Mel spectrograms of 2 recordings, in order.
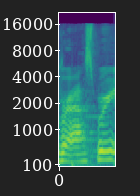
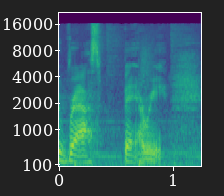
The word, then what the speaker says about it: raspberry: So P in raspberry is actually silent, so you can't say raspberry. You should say raspberry, raspberry. There is no P, it just goes away.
